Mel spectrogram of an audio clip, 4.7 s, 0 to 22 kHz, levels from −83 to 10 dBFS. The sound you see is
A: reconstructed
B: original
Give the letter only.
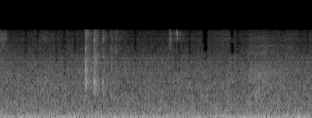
A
